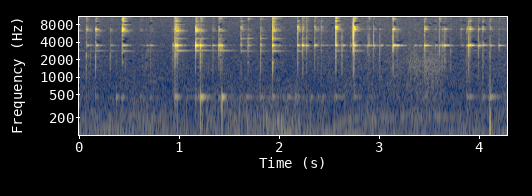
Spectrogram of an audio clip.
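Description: Long nails tap rapidly on a medium, hollow, empty faceted cut glass jar held close to the mic. The result is a quiet stream of short, bright glassy clinks with a faint ring near 3.5 kHz. A soft low rumble sits underneath throughout.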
